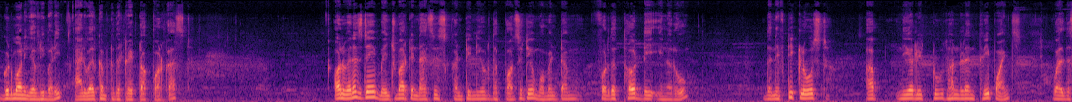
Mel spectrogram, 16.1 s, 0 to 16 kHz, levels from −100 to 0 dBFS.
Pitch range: 120-150 Hz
